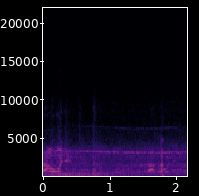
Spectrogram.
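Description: Ice hockey arena crowd noise on a TV broadcast: an even background din from the stands, with a faint steady high tone, as a commentator's word trails off at the start and a short voice fragment comes near the end.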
